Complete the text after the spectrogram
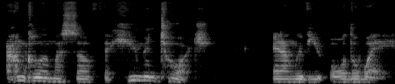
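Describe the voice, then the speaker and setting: A man voicing an excitable, hot-headed young superhero in a dramatic comic-book reading. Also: mid-range voice, normal speed, distant mic, lightly acted. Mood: eager. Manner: excited exclamations.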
